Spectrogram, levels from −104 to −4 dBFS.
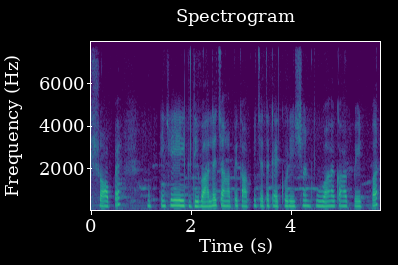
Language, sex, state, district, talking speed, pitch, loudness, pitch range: Hindi, female, Bihar, East Champaran, 155 wpm, 235 Hz, -42 LUFS, 230-245 Hz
